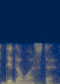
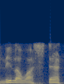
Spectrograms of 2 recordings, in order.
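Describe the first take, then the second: First: The first word begins with a D sound. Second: The first word begins with an L sound. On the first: A Dakota speaker says it. "For him, it's Dida washte" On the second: A Lakota speaker says it. "If I say Lila washte to a Dakota"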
